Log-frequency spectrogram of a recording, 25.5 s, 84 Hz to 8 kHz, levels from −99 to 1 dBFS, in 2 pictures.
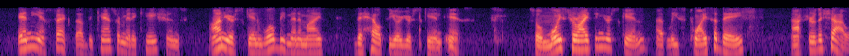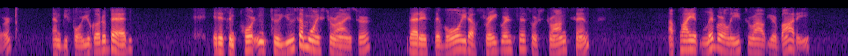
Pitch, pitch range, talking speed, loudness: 130 Hz, 110-155 Hz, 130 wpm, -28 LUFS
